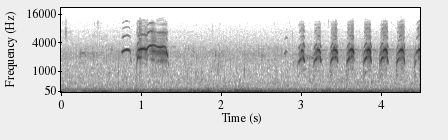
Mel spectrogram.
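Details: Osprey on a Captiva nest, 3 April 2022, during a breakfast fish delivery and chick feeding. A brief squealing call, a pause, then a regular series of about nine sharp whistled chirps.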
